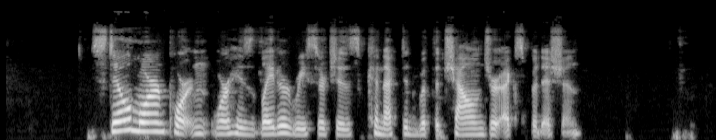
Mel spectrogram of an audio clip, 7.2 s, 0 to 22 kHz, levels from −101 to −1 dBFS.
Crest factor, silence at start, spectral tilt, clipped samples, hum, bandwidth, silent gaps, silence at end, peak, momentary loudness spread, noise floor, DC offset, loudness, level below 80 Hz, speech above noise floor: 18 dB; 0.9 s; -4.5 dB/octave; under 0.1%; none; 10 kHz; none; 0.4 s; -2 dBFS; 13 LU; -83 dBFS; under 0.1%; -18 LUFS; -60 dBFS; 65 dB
